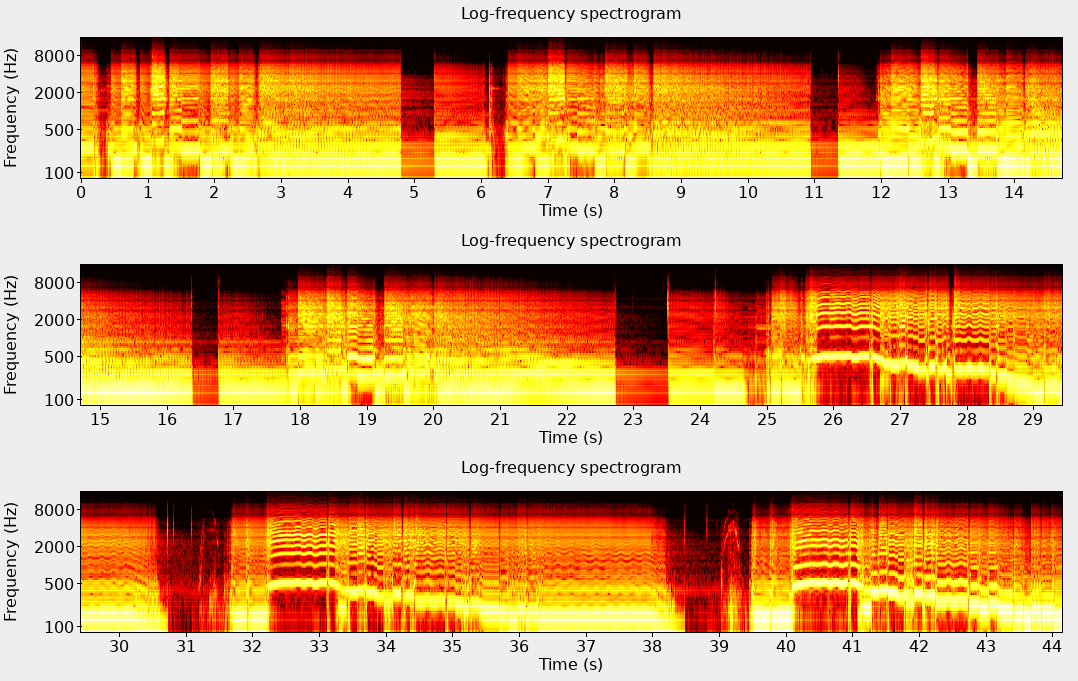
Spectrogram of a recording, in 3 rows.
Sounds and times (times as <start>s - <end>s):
Distortion: 0.0s - 44.1s
Effects unit: 0.0s - 44.1s
Guitar: 0.0s - 44.1s
Inside, small room: 0.0s - 44.1s.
